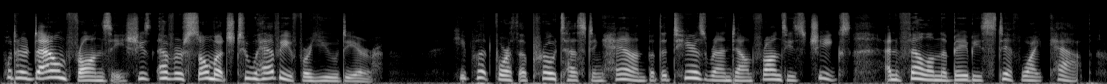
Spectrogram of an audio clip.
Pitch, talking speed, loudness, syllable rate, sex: 215 Hz, 185 wpm, -19 LUFS, 4.2 syllables/s, female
